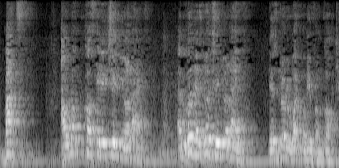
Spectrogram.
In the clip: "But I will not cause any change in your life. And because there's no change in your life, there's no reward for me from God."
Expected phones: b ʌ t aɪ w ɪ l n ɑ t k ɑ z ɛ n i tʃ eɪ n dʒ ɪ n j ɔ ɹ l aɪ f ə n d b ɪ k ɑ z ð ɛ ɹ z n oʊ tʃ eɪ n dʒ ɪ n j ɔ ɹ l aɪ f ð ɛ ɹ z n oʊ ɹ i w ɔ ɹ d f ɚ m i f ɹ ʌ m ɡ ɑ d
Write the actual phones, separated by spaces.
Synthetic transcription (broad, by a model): b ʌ t aɪ w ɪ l n ɑ t k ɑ s ɛ n i tʃ eɪ n dʒ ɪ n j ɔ l aɪ f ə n b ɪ k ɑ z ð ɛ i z n oʊ tʃ eɪ n dʒ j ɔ l aɪ f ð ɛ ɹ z n oʊ ɹ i w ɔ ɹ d f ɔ m i f ɹ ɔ m ɡ ɑ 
